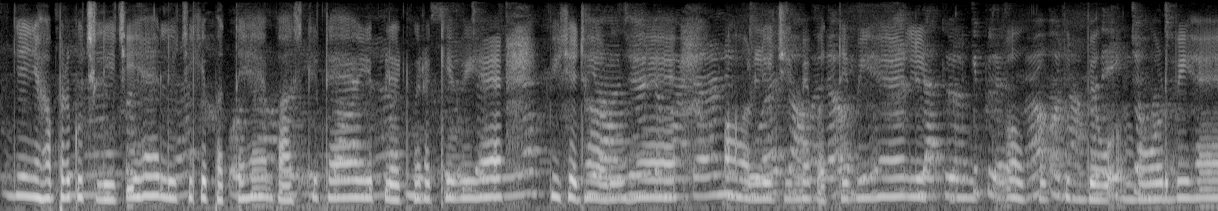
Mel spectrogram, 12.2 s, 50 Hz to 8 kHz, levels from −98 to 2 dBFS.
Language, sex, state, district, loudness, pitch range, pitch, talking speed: Hindi, female, Uttar Pradesh, Muzaffarnagar, -24 LUFS, 230-255 Hz, 245 Hz, 155 wpm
